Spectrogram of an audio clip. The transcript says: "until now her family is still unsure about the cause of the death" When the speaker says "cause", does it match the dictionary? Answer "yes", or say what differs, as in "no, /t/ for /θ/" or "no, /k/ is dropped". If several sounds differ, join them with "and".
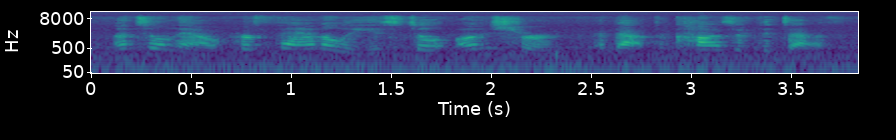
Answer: yes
